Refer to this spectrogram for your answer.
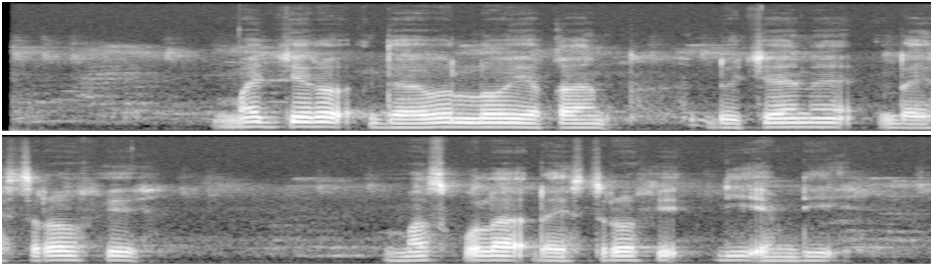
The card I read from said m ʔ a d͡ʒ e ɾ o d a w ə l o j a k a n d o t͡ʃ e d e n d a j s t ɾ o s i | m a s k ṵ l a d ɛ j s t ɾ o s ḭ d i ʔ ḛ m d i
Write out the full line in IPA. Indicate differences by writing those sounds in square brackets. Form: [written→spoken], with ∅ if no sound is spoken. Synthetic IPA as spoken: m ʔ a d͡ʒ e ɾ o d a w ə l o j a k a n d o t͡ʃ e [d→n] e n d a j s t ɾ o [s→f] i | m a s k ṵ l a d [ɛ→a] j s t ɾ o [s→f] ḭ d i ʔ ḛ m d i

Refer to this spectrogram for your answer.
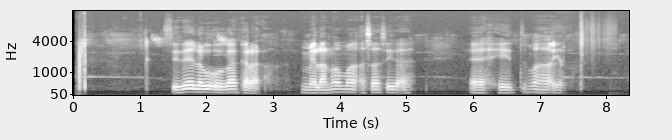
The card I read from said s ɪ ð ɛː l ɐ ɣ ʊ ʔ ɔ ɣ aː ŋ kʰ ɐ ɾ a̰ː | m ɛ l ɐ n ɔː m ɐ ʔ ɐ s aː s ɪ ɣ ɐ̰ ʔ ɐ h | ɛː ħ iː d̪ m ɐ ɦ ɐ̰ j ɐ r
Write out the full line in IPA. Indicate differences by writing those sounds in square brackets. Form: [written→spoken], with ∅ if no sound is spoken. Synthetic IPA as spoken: s ɪ ð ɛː l ɐ ɣ ʊ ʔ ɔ ɣ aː ŋ kʰ ɐ ɾ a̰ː | m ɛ l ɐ n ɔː m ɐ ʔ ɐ s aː s ɪ ɣ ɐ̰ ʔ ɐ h | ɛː ħ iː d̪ m ɐ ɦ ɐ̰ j ɐ r

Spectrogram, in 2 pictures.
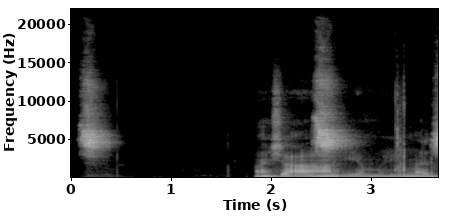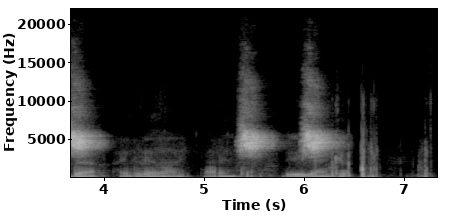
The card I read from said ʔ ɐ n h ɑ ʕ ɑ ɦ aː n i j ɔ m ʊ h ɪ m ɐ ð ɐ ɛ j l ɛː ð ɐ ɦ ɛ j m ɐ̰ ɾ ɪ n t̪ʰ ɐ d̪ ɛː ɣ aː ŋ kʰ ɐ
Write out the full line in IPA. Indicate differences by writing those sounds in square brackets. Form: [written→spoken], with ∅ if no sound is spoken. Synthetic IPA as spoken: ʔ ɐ n [h→ʃ] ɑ ʕ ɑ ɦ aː n i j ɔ m ʊ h ɪ m ɐ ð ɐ ɛ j l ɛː ð ɐ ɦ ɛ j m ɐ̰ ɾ ɪ n t̪ʰ ɐ d̪ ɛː ɣ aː ŋ kʰ ɐ

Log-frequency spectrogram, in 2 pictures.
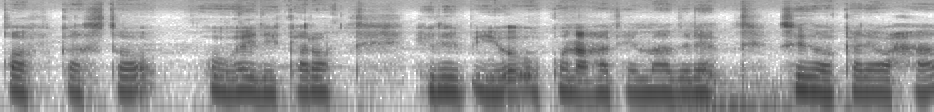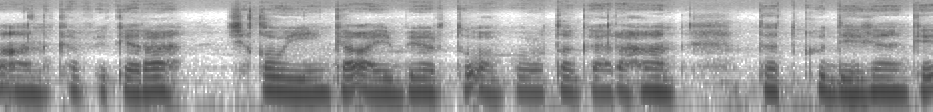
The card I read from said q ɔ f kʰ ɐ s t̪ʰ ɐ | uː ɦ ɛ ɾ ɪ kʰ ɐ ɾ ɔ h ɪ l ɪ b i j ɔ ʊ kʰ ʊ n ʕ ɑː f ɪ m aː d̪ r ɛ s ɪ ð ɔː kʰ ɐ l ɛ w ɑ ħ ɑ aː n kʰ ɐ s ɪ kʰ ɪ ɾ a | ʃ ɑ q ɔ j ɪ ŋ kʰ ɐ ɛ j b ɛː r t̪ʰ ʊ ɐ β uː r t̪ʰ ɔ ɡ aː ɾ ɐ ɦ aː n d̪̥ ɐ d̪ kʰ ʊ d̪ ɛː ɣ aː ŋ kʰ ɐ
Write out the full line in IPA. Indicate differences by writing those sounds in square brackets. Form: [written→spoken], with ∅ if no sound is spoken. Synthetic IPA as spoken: q ɔ f kʰ ɐ s t̪ʰ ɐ | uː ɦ ɛ [ɾ→l] ɪ kʰ ɐ ɾ ɔ h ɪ l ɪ b i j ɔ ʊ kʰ ʊ n ʕ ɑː f ɪ m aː d̪ [r→l] ɛ s ɪ ð ɔː kʰ ɐ l ɛ w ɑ ħ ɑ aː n kʰ ɐ [s→f] ɪ kʰ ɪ ɾ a | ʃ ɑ q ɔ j ɪ ŋ kʰ ɐ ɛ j b ɛː r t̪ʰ ʊ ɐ β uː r t̪ʰ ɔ ɡ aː ɾ ɐ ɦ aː n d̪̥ ɐ d̪ kʰ ʊ d̪ ɛː ɣ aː ŋ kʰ ɐ

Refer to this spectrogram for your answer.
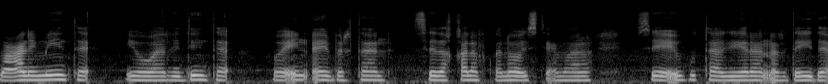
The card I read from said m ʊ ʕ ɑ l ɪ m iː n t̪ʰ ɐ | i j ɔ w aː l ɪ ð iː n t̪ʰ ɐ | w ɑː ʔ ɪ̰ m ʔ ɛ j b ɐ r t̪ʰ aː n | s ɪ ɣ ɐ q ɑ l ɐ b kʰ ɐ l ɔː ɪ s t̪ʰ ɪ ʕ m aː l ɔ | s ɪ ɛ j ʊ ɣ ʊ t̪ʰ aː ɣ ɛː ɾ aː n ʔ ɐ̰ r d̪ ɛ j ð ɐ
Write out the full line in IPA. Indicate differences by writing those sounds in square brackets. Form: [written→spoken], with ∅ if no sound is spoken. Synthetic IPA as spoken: m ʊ ʕ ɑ l ɪ m iː n t̪ʰ ɐ | i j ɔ w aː l ɪ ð iː n t̪ʰ ɐ | w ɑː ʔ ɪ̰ [m→n] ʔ ɛ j b ɐ r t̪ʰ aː n | s ɪ [ɣ→ð] ɐ q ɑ l ɐ b kʰ ɐ l ɔː ɪ s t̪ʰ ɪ ʕ m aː l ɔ | s ɪ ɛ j ʊ ɣ ʊ t̪ʰ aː ɣ ɛː ɾ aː n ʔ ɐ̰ r d̪ ɛ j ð ɐ

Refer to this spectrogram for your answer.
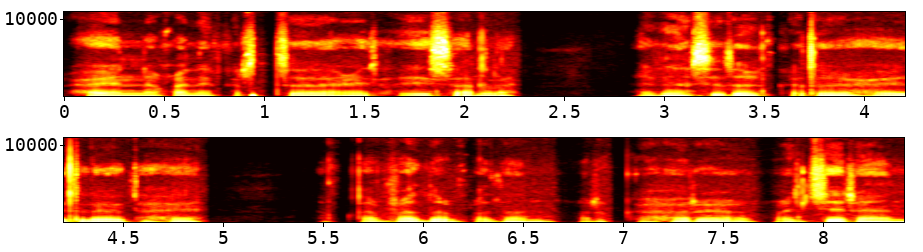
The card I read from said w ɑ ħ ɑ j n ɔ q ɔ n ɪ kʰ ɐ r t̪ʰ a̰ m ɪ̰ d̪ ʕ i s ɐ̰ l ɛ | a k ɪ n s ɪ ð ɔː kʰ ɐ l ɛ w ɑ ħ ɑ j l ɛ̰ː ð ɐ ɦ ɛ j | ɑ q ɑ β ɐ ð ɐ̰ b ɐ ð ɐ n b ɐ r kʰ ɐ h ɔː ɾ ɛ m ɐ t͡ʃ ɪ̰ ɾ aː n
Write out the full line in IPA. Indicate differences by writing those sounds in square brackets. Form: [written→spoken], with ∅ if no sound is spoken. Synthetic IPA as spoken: w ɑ ħ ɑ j n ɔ q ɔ n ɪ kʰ ɐ r t̪ʰ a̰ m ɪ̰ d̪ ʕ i s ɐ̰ l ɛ | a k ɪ n s ɪ ð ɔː kʰ ɐ l ɛ w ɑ ħ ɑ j l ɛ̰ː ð ɐ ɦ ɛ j | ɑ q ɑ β ɐ ð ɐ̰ b ɐ ð ɐ n [b→m] ɐ r kʰ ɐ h [ɔː→ɔ] ɾ ɛ m ɐ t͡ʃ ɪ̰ ɾ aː n

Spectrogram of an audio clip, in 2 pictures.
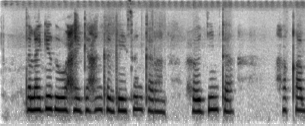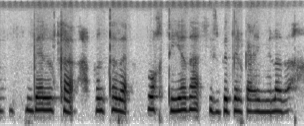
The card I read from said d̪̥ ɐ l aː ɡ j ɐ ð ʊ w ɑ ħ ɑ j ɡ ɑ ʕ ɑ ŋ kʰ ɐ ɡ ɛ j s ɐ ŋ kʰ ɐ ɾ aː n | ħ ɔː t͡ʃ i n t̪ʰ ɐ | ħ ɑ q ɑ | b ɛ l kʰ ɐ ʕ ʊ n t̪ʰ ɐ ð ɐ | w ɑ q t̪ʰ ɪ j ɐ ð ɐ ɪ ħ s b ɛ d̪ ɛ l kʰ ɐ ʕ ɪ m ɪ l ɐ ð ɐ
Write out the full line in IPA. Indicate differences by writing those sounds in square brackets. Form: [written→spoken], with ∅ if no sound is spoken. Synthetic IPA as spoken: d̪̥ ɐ l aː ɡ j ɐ ð ʊ w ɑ ħ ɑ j ɡ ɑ ʕ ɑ ŋ kʰ ɐ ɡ ɛ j s ɐ ŋ kʰ ɐ ɾ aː n | ħ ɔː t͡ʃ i n t̪ʰ ɐ | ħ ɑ q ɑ | b ɛ l kʰ ɐ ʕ ʊ n t̪ʰ ɐ ð ɐ | w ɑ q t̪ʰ ɪ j ɐ ð ɐ ɪ [ħ→∅] s b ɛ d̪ ɛ l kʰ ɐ ʕ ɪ m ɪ l ɐ ð ɐ

